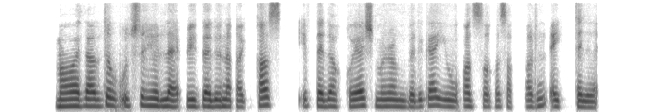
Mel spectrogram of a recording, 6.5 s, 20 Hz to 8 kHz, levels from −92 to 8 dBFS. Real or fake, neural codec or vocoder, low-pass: fake; codec, 16 kHz in and 24 kHz out, 0.9 kbps, LongCat-Audio-Codec, four codebook decoder; 7.2 kHz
